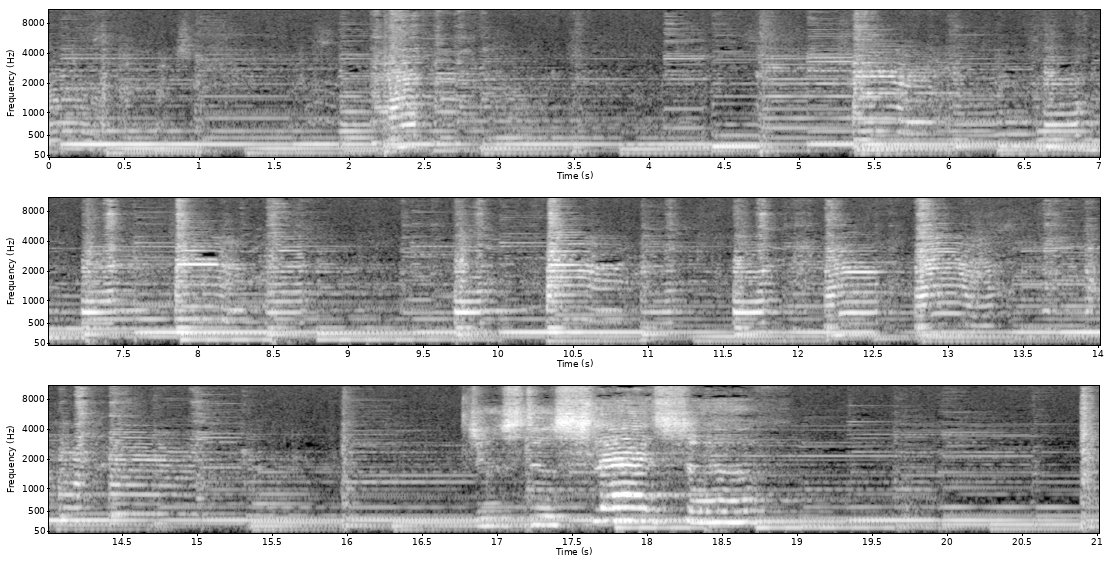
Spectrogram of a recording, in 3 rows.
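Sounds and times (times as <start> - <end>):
acoustic guitar strumming: 0.0 - 21.0
lap steel guitar: 0.0 - 21.0.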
